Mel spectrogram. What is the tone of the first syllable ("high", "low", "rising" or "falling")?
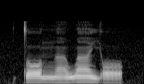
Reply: low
